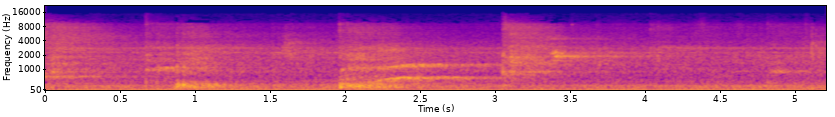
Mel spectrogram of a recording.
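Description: Badminton rally: rackets striking the shuttlecock with sharp smacks about once a second. Between the hits come the squeaks and thuds of players' shoes on the court mat.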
